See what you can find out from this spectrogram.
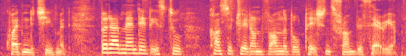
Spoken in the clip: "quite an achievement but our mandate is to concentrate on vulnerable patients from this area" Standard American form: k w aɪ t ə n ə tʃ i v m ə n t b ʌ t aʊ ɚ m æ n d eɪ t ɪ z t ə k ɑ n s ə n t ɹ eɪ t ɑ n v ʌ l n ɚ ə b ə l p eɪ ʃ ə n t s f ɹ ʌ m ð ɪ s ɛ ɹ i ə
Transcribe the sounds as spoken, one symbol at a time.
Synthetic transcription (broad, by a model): k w aɪ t ə n ə tʃ i v m ə n t b ʌ t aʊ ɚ m æ n d eɪ t ɪ z t ə k ɑ n s ə n t ɹ eɪ t n v ʌ l n ɚ ə b ə l p eɪ ʃ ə n t s f ɹ ʌ m ð ɪ s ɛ ɹ i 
